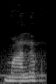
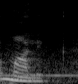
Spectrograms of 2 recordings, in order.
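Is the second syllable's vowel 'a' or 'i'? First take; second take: a; i. First: The second syllable has the vowel 'a'. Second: The second syllable has the vowel 'i'. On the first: The speaker calls it wrong. "मालक तो हुआ नहीं" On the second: The speaker calls it right. "ये हुआ मालिक"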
